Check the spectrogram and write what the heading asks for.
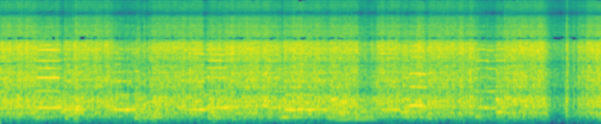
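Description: Music from a distant FM station picked up by E-skip, played through a small receiver's speaker under a steady static hiss from the weak signal.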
